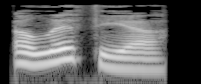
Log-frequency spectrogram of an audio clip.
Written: ilithya

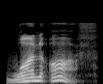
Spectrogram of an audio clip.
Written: one-off

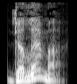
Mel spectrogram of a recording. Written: dilemma

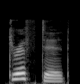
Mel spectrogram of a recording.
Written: drifted

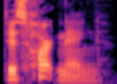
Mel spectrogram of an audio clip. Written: disheartening

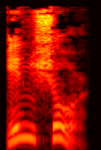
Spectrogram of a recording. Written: inshore

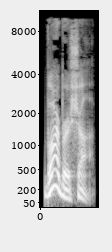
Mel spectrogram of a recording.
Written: barbershop

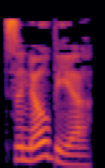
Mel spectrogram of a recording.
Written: zenobia

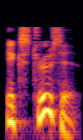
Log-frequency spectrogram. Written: extrusive

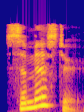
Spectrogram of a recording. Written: semester

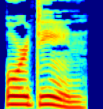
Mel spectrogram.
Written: ordene

